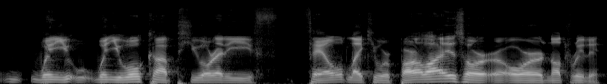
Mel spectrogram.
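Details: Adult man speaking; ordinary speech.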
